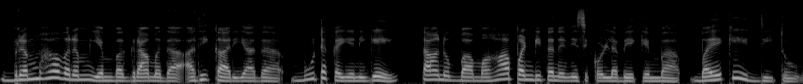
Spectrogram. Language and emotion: Kannada, neutral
